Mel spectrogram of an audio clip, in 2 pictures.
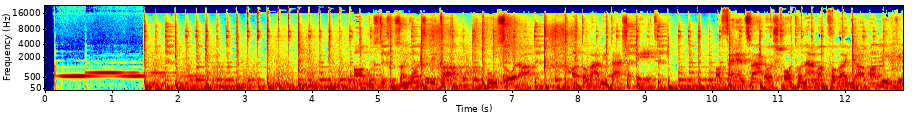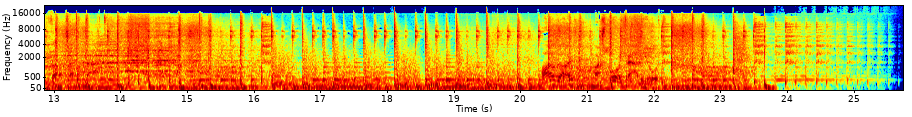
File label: spot, sportradio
